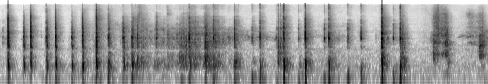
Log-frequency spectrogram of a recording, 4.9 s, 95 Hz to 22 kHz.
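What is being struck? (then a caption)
Cardboard tube with plastic cap. A hollow cardboard Smarties tube with a blue plastic cap, held upright, is tapped and scratched with fingertips. A quick series of short, dry, bright taps with a hollow papery ring around 1.8 kHz is heard, interrupted in the middle and near the end by brief scratchy rustling.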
